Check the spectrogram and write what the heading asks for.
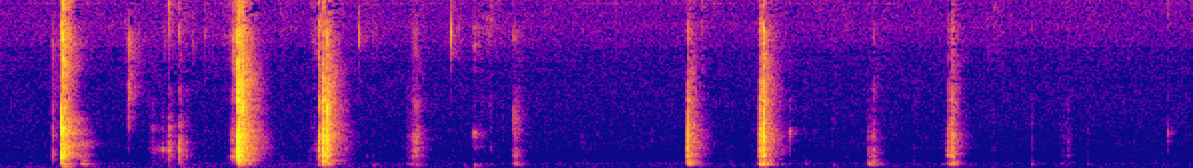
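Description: Crisp meringue being bitten and chewed close to the microphone: irregular crunches and crackles, the loudest about two seconds in, with a few more strong ones a little past five seconds.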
